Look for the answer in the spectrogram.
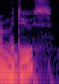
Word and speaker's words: Meduse: I went for Meduse because the spelling of Medusa is with an A.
